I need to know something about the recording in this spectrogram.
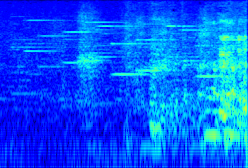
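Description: A short, quiet tune of thin, high single notes, one after another. A man's voice comes in near the end.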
